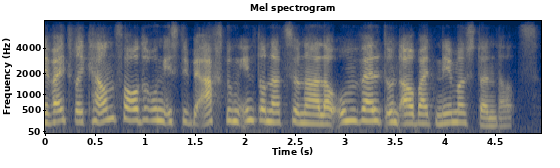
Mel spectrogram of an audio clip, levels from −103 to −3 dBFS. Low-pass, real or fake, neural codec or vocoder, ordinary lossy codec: 7.2 kHz; fake; codec, 16 kHz, about 1 kbps, DyCAST, with the encoder's durations; Opus, 16 kbps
